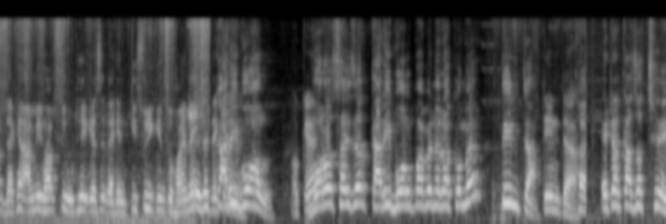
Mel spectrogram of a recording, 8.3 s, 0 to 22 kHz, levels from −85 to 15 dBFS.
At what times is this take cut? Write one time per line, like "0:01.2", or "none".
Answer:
0:02.7
0:07.3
